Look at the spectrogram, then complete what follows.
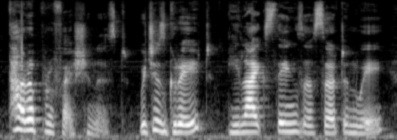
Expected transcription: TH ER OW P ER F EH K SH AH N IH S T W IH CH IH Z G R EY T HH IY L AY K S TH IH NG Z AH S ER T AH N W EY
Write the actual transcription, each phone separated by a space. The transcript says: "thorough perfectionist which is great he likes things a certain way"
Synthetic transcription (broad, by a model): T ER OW P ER F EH SH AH N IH S T W IH CH IH Z G R EY T HH IY L AY K S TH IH NG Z AH S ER T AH N W EY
